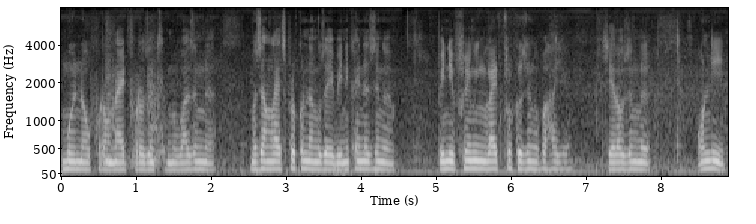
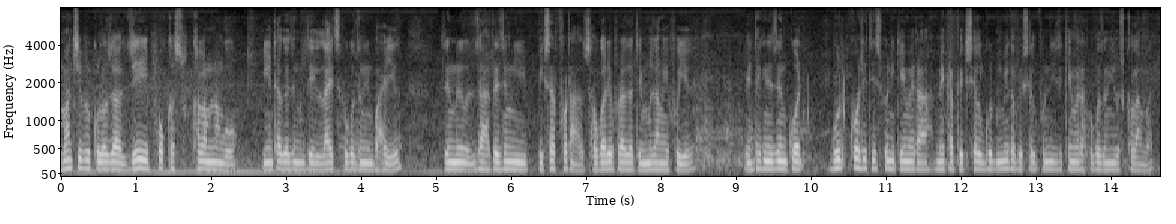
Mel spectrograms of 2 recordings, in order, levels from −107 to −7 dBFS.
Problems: constant background noise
